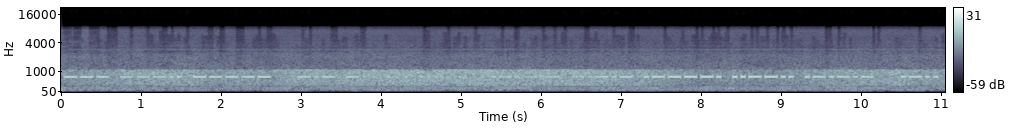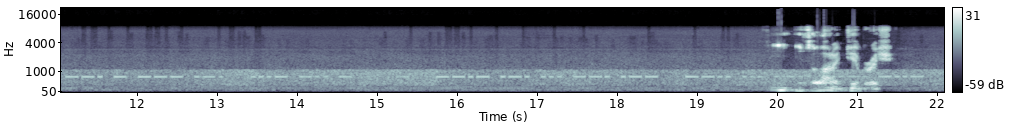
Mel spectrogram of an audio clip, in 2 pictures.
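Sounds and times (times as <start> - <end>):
morse code tone: 19.9 - 21.4
radio band hiss: 19.9 - 21.4.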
